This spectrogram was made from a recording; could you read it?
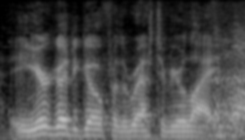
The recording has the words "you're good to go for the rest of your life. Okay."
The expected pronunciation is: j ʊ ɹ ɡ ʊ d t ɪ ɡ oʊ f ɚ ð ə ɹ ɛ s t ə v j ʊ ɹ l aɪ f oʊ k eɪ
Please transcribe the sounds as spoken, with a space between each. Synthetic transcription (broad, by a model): j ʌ ɹ ɡ ʊ d t ɪ ɡ oʊ f ɚ ð ə ɹ ɛ s t ə v j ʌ ɹ l aɪ f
